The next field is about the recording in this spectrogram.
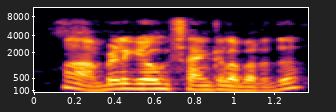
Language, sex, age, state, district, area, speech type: Kannada, male, 30-45, Karnataka, Shimoga, rural, spontaneous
